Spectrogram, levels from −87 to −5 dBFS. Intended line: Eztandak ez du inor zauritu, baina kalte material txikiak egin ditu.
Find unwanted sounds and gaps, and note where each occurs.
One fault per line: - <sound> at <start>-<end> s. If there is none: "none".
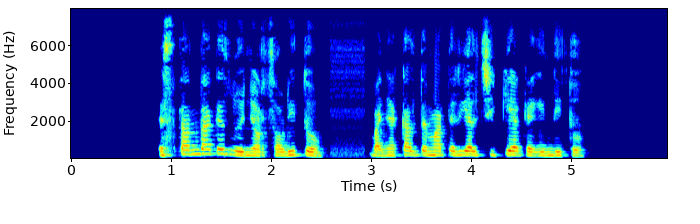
none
